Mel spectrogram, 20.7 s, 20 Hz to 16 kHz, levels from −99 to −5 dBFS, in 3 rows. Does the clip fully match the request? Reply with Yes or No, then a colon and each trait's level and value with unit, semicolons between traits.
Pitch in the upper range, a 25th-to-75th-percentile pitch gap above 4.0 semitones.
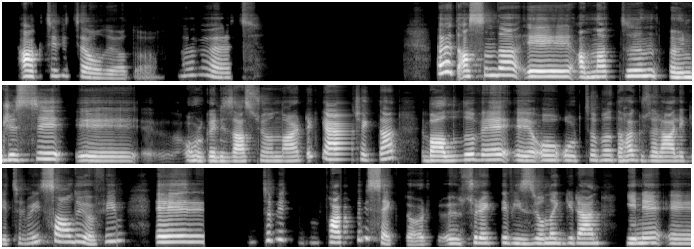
Yes: high, 225 Hz; average, 4.4 semitones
